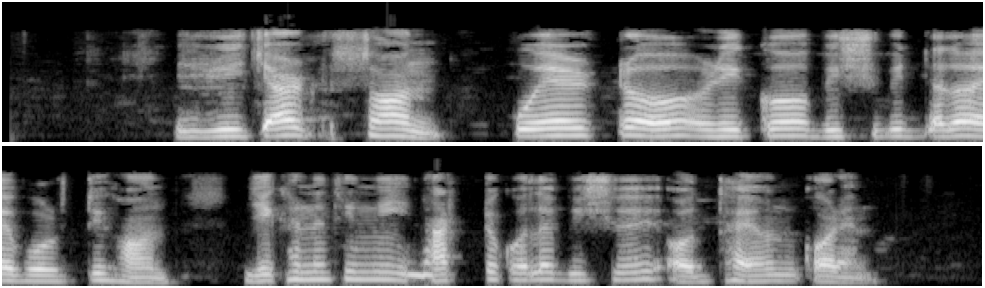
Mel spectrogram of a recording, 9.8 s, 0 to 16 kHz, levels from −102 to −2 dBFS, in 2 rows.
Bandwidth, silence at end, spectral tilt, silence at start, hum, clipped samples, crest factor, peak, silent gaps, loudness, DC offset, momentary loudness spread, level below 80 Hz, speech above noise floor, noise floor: 7.8 kHz; 0.6 s; -4 dB/octave; 0.85 s; none; under 0.1%; 18 dB; 0 dBFS; none; -17 LUFS; under 0.1%; 11 LU; -60 dBFS; 51 dB; -68 dBFS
